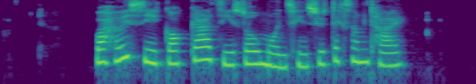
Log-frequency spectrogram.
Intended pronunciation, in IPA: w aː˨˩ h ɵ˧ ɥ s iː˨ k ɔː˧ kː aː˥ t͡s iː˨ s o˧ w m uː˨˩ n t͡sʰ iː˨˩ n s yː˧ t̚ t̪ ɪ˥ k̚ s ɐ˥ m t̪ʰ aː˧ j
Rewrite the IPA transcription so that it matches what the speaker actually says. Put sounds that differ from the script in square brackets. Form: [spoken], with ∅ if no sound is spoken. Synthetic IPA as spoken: w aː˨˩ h [ɵ˨˥] ɥ s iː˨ k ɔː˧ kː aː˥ t͡s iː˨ s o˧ w m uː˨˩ n t͡sʰ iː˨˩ n s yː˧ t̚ t̪ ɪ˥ k̚ s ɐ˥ m t̪ʰ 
